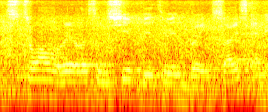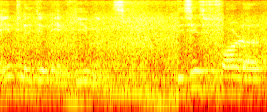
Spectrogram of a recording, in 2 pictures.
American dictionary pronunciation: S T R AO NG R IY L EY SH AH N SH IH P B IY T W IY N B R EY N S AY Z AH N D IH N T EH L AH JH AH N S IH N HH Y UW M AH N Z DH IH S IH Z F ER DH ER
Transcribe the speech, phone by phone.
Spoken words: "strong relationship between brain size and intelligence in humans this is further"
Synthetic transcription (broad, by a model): S T R AO NG R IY L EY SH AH N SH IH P B IY T W IY N B R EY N S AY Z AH N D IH N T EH L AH JH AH N IH N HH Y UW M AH N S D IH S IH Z F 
